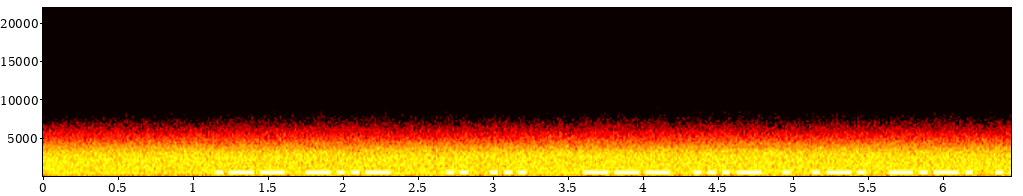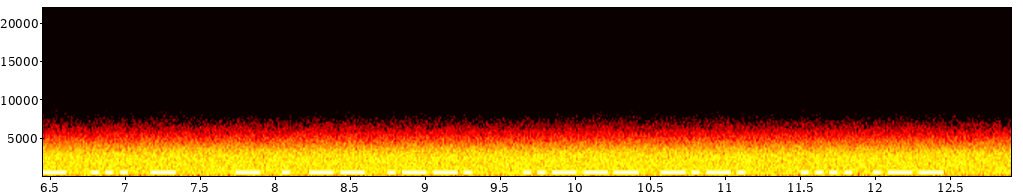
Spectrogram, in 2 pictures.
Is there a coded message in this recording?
Yes: Morse code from 1.1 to 12.5 s, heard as a keyed tone, hand-sent with a paddle, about 25 wpm, 570 Hz, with radio static. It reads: WX IS OVERCAST TEMP 2C HW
